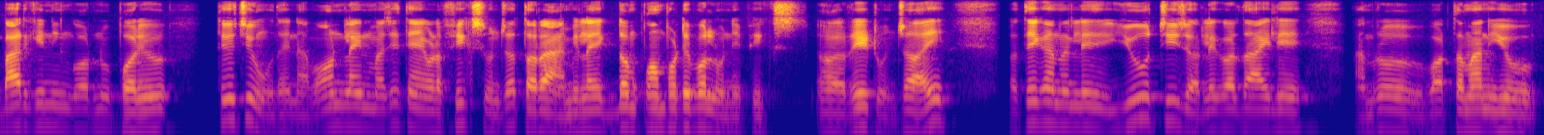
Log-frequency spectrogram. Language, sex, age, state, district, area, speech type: Nepali, male, 30-45, West Bengal, Kalimpong, rural, spontaneous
